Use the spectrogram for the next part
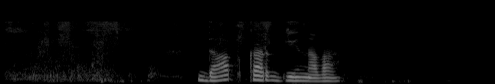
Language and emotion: Russian, neutral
